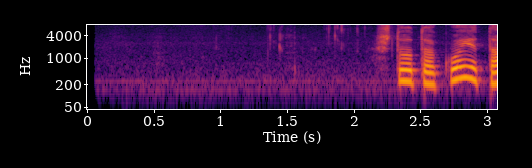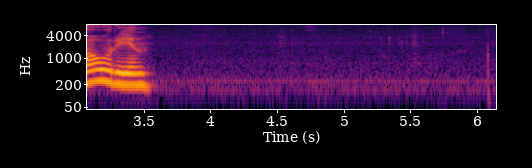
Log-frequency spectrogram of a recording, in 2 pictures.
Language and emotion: Russian, neutral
